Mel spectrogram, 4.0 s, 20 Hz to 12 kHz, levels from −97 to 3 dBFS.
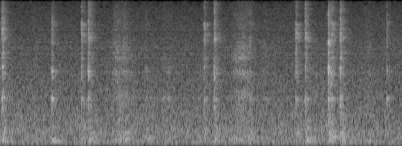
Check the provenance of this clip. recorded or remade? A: remade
